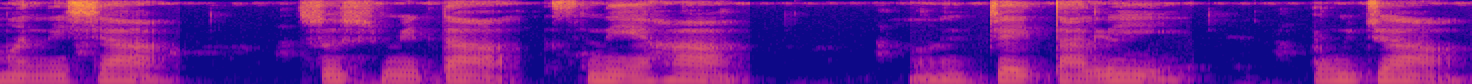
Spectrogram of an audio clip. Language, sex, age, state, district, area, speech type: Goan Konkani, female, 45-60, Goa, Murmgao, urban, spontaneous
